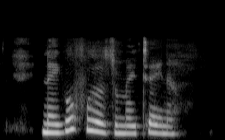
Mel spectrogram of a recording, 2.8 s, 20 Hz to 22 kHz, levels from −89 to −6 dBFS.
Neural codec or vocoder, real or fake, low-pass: codec, 16 kHz, 2 kbps, X-Codec, WavLM features, trained on Multilingual LibriSpeech; fake; 7.2 kHz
